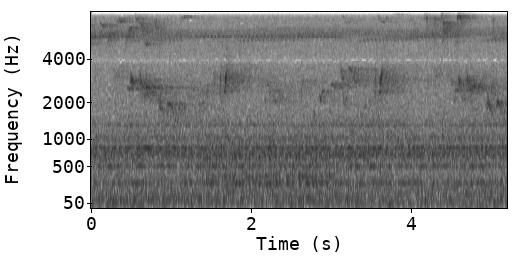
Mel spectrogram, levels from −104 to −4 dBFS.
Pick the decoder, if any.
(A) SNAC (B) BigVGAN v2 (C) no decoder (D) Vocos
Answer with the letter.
C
